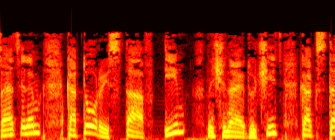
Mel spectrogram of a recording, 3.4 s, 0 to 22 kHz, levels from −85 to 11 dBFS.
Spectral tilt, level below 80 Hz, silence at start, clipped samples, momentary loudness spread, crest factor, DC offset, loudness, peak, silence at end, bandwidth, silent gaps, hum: -4.5 dB/octave; -36 dBFS; 0 s; under 0.1%; 4 LU; 12 dB; under 0.1%; -13 LUFS; 0 dBFS; 0 s; 8.8 kHz; none; none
